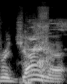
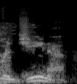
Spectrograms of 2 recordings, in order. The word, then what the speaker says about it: Regina: a mean slogan Regina the city that rhymes with fun the city tourism board actually made it an official slogan for a couple of years yeah but that's how you know that it's Regina and not Regina you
